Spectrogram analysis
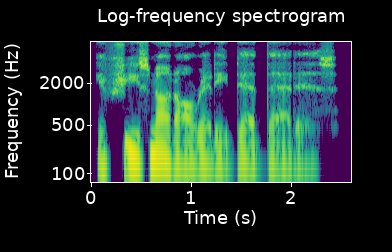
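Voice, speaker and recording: A man's voice: deep voice, steady tone, darkish tone, no echo, studio quality. A man voicing a cruel, sleep-starved killer in a horror story, with a taunting, menacing manner. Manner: taunting, menacing, drawn-out repetition. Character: murderous, sleep-starved criminal, gloating and cruel. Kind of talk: acted dialogue in horror storytelling.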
